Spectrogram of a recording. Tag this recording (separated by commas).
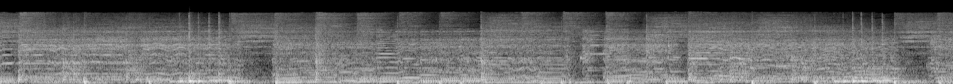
Music, Musical instrument, Guitar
